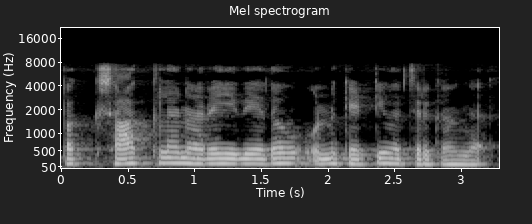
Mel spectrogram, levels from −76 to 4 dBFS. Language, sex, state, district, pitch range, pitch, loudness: Tamil, male, Tamil Nadu, Kanyakumari, 135-145 Hz, 140 Hz, -18 LUFS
